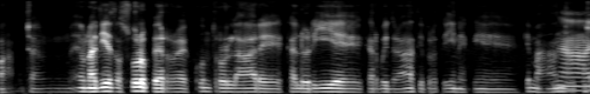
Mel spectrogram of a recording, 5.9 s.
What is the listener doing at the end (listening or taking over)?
taking over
